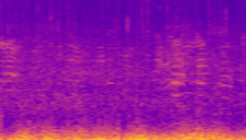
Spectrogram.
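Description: Wind buffeting the camera microphone: a steady, gusting low rumble, with faint distant calls near the end.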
